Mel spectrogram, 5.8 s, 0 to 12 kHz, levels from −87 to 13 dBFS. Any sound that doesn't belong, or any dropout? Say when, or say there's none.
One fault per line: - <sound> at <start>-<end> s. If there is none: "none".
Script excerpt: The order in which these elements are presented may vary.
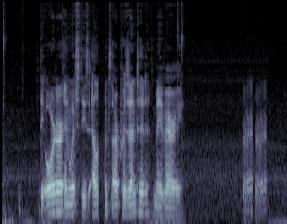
- dropout at 2.0-2.1 s
- laugh at 4.8-5.3 s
